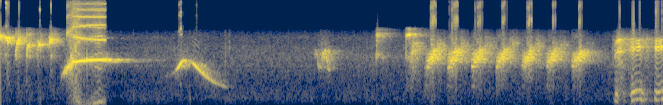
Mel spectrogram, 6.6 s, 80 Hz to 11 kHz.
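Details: Timneh African grey parrot, a 14-year-old pet, happy and talkative indoors in a newly moved-to house; loud pure whistles, one sliding downward, then a rapid train of about ten bubbly chirps and a harsh squawk.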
